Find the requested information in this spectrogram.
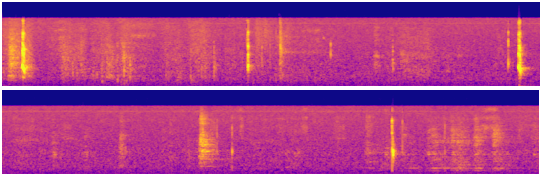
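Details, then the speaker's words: Infant with hiccups: about five short, abrupt hiccups a few seconds apart in a quiet room. "has hiccups hey got any more noises in you"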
